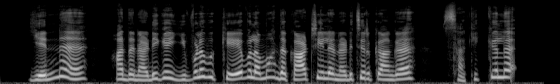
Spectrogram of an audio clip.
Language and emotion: Tamil, disgusted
